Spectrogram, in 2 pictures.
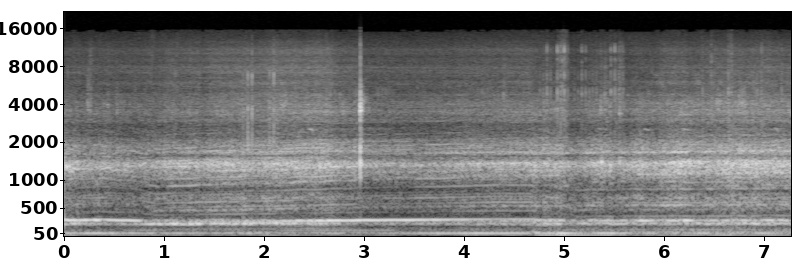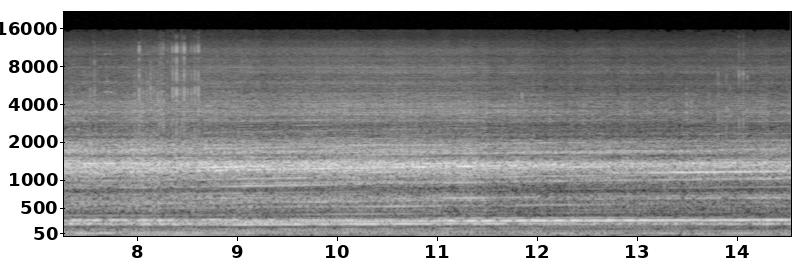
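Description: BMW E30 race car's engine running hard at high revs, heard from inside the stripped cabin, with a steady note that dips briefly near the start. Low road and drivetrain rumble runs underneath.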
